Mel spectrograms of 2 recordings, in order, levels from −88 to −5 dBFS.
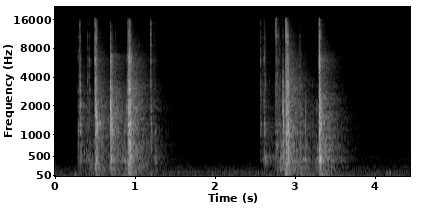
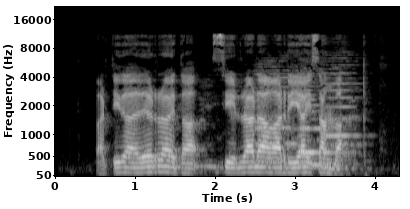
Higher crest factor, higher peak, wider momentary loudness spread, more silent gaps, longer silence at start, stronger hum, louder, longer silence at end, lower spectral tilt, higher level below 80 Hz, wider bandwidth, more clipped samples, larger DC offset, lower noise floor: first, 32 dB vs 20 dB; about the same, -8 dBFS vs -8 dBFS; first, 17 LU vs 12 LU; neither; second, 0.3 s vs 0.5 s; neither; second, -34 LUFS vs -26 LUFS; first, 0.9 s vs 0.4 s; second, -0.5 dB/octave vs -3.5 dB/octave; about the same, -64 dBFS vs -68 dBFS; first, 16.5 kHz vs 12 kHz; neither; neither; first, -70 dBFS vs -52 dBFS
